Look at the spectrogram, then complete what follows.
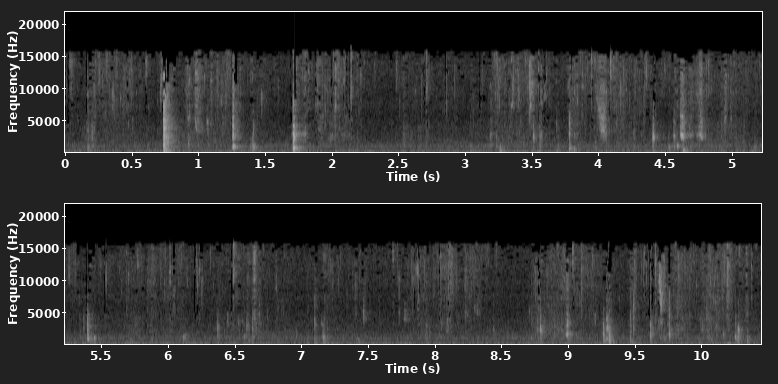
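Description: Hand rubbing ginger-garlic paste into raw chicken wings in a plastic box: wet squishing of the meat, with scattered clicks and small knocks as the wings shift against the plastic.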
